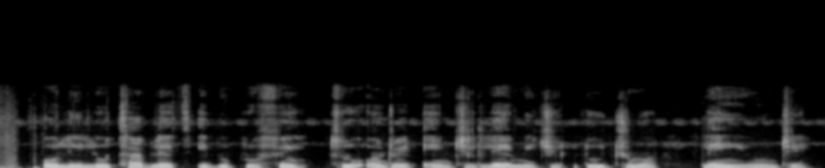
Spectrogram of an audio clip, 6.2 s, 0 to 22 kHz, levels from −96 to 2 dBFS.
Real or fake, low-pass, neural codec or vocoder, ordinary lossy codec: real; 10.8 kHz; none; AAC, 64 kbps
